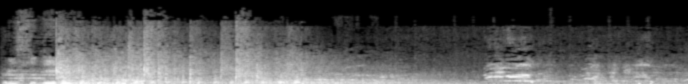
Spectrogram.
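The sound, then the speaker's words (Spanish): Rapid bursts of gunfire from a terrorist attack crack through the large, echoing Bataclan concert hall, densest in the first few seconds, over a constant din of shouting and distressed voices that rises again near the end. “Este es el sonido del tiroteo que se producía en la sala de conciertos Bataclan.”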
